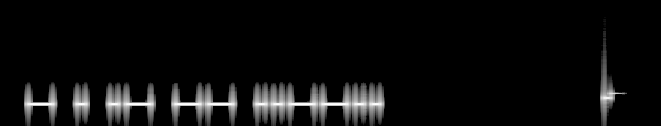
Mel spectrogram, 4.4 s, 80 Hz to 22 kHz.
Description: Morse code, heard as a keyed tone, about 22 wpm, 700 Hz. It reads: TEAM?
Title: Sentences from Top 1500 Words 22wpm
